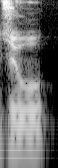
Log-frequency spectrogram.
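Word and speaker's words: じゅう: For example, for the number 10, Ju, which is Ju and then U technically, when written in hiragana, yeah, a long vowel. Yeah, the accent is on the Ju itself, so high, low technically.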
